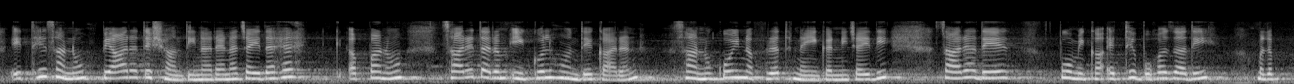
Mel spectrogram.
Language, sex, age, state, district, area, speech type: Punjabi, female, 18-30, Punjab, Tarn Taran, urban, spontaneous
